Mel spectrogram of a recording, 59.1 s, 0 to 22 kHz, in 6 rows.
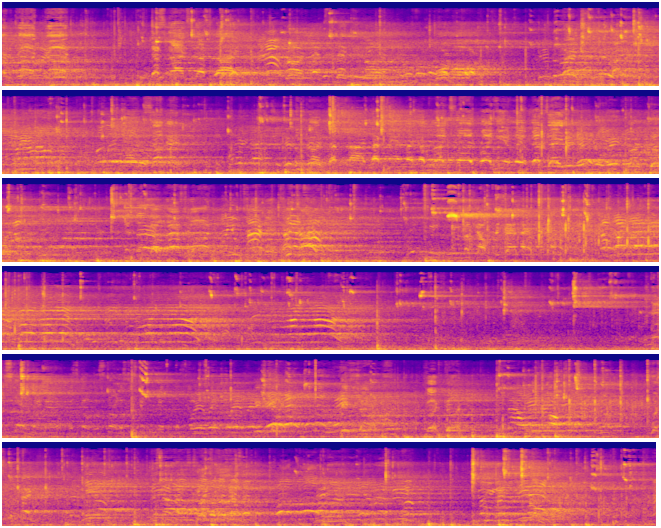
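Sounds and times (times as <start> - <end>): players shouting: 0.0 - 25.0, 49.1 - 58.7
basketballs bouncing on wooden court: 0.8 - 28.7, 43.5 - 59.0.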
